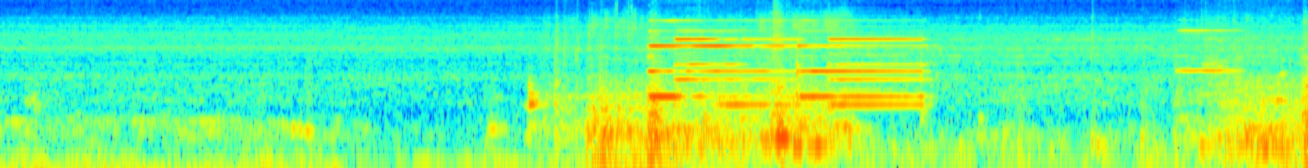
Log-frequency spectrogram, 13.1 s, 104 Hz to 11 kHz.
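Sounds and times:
elevator car and doors rumbling: 0:05.4 - 0:09.3, 0:11.8 - 0:13.0
elevator door chime: 0:06.4 - 0:09.4, 0:11.8 - 0:13.0.

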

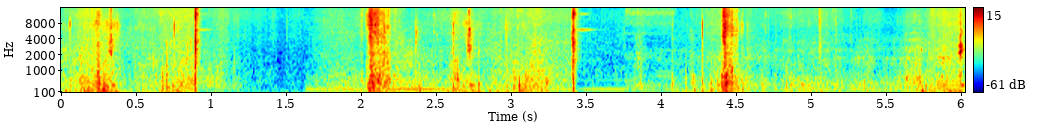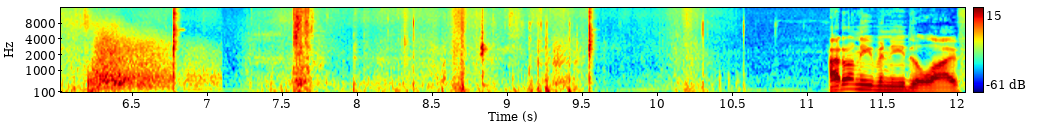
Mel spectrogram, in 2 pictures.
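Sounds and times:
jacket fabric rustling: 0:06.9 - 0:10.6.

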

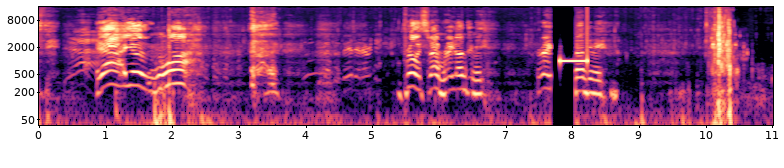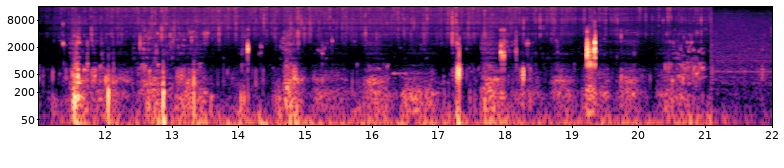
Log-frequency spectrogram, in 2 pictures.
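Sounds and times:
muffled underwater gurgling: 0:11.2 - 0:21.1.

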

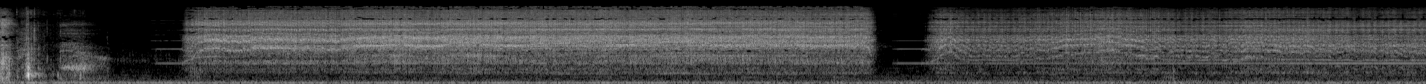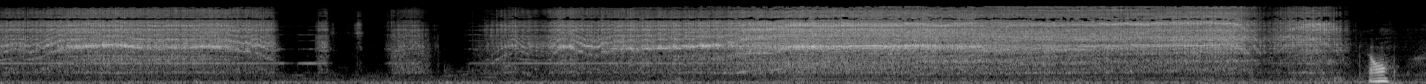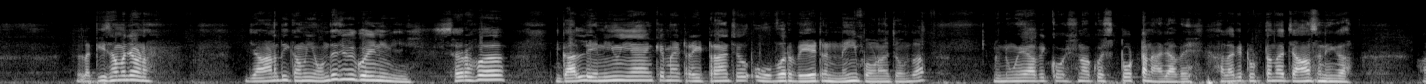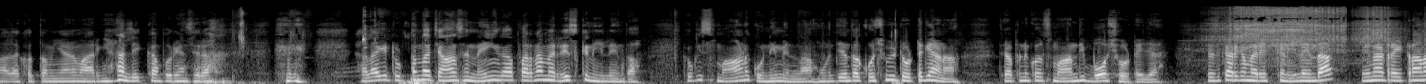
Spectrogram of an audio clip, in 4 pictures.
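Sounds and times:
toy tractor motors whining: 0:00.0 - 0:30.3, 0:44.6 - 0:57.0.

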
